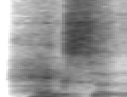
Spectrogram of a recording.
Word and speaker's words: Hegseth: Now, from what I understand, and look, I don't want to be too cynical, Hegseth, I can never pronounce his name. Hegseth, right? Hegseth, yeah, that's right, Hegseth.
